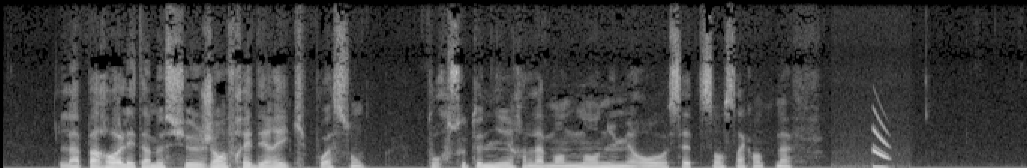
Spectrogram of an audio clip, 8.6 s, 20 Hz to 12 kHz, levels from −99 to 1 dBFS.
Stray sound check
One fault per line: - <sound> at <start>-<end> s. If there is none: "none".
- chirp at 7.3-7.4 s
